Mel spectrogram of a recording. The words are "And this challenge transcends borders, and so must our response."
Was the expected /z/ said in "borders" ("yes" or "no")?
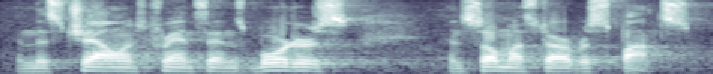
yes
